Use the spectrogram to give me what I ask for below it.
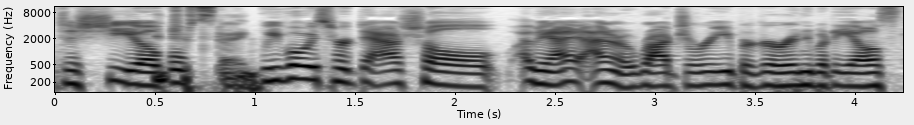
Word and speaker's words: Dashiell: Hellman in that interview says that the correct pronunciation is actually the shield The Shield we've always heard daschal I mean I know Roger Ebert or anybody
